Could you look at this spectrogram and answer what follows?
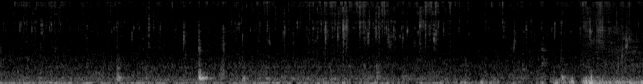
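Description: Water drips and trickles steadily onto soil and leaves, with a few louder splashes, as a tomato plant is watered by hand.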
